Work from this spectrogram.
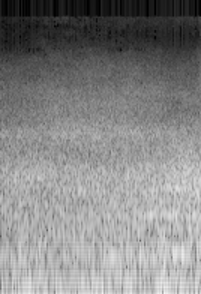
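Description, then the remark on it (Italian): A city bus engine rumbles as the bus arrives at a stop amid steady street traffic noise, a continuous low drone that holds level for a few seconds with no voices. “Eh, oh, c'è già qua l'autobus.”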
